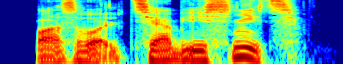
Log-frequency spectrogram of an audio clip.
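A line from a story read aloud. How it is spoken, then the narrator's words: Amused snort. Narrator (Russian): хмыкнул он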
